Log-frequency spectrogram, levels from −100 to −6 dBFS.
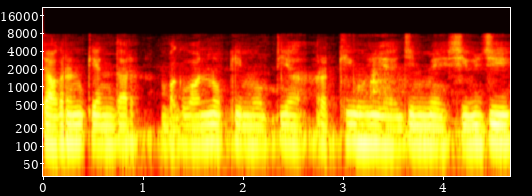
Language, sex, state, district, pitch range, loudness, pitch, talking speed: Hindi, male, Chhattisgarh, Korba, 110-115 Hz, -22 LUFS, 110 Hz, 155 wpm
